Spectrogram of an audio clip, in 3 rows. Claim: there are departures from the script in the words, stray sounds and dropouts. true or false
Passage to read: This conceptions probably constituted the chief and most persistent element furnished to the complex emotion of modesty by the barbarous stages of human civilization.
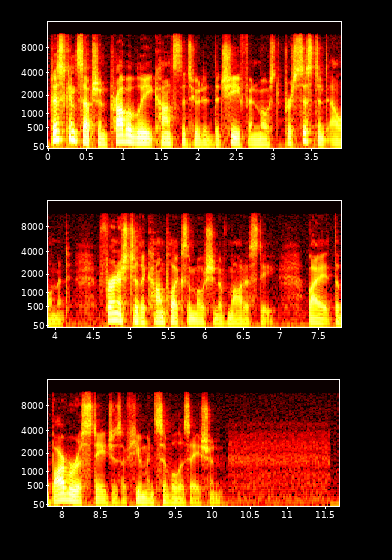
true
